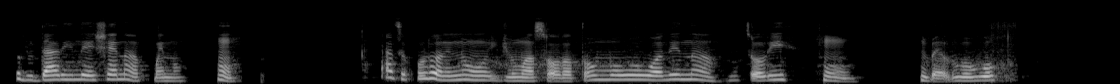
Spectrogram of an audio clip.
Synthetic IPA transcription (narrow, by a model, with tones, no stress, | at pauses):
o˦˨du˨da˦ɾi˦i˧le˦i˧ʃɛ˦nãː˦˨k͡pɛ̃˨nũ˧ | h̩˨ | la̰˦˨ti˧ku˦ɾo˦˨nĩ˨˦nũ˦w̃ɔ̃˧i˨d͡ʒu˨˦mã˨sɔ̰˨ɾɔ˨to˦mo˦wo˦wɔ˧le˦nãː˦˨nĩ˦to˧ɾi˦ | h̩˨ | bɛ˨ɾũ˨˦o˧wo˦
